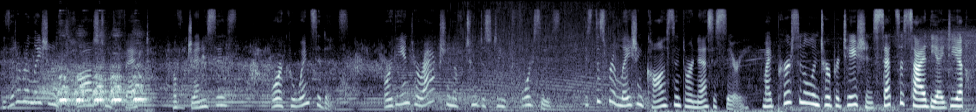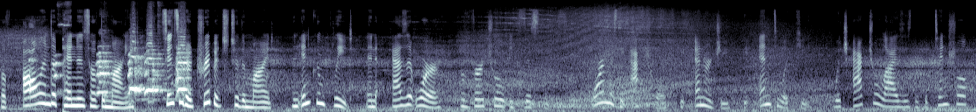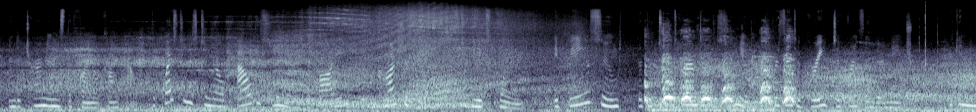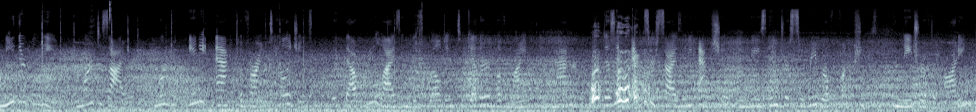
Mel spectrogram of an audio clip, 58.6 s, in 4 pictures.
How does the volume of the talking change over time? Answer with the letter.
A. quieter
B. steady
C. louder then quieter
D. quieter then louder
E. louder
C.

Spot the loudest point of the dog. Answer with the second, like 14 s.
17 s.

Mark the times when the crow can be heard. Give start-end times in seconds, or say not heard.
not heard.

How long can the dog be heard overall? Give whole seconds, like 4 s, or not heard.
7 s.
